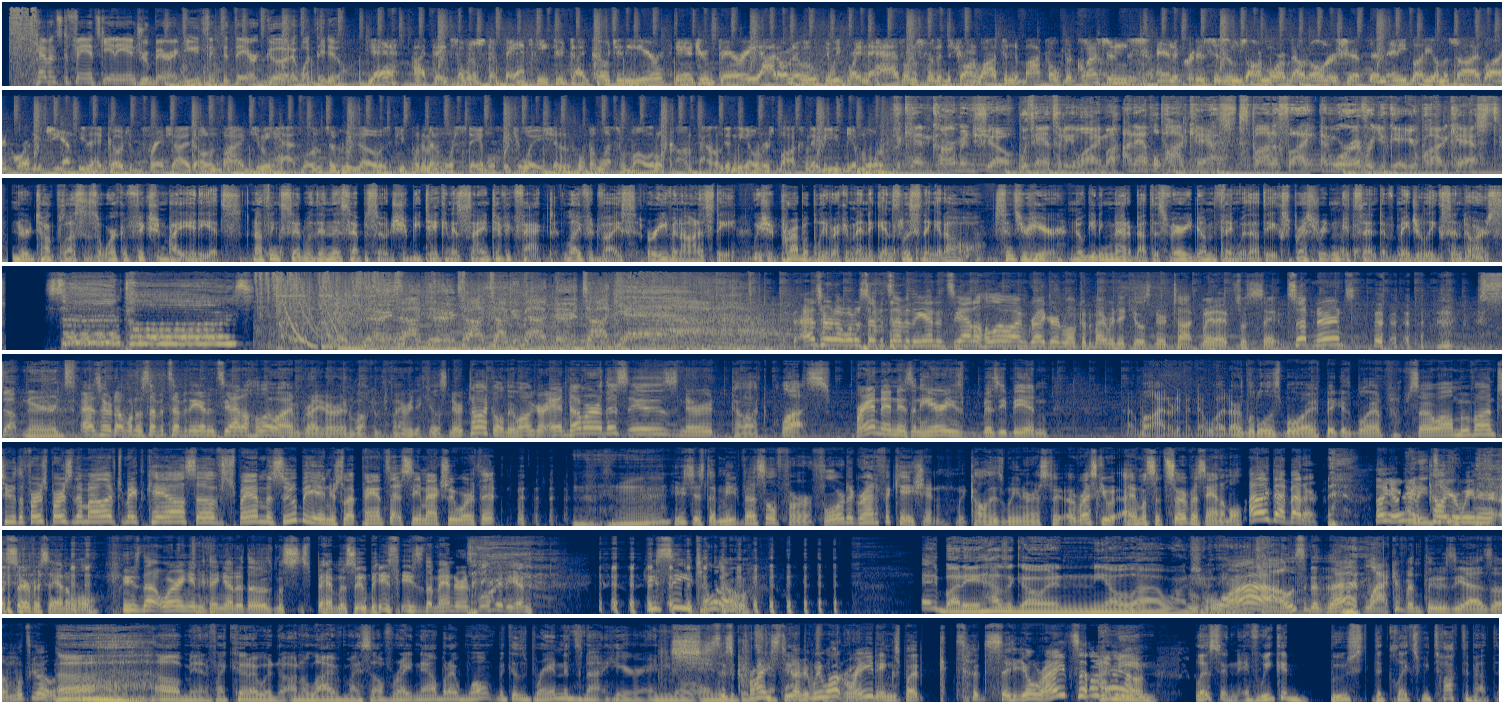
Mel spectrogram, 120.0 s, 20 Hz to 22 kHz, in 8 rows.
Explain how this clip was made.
As heard on 107.7 The End in Seattle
